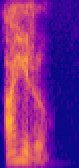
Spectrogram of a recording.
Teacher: the last syllable has to be pronounced very lightly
